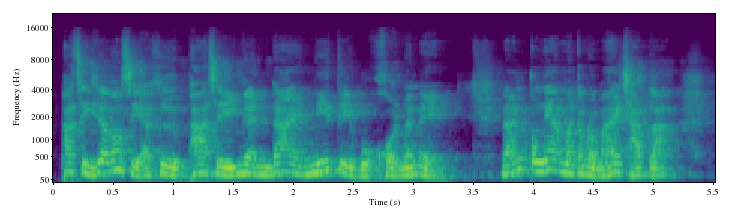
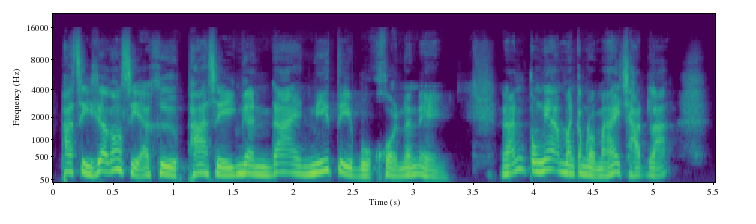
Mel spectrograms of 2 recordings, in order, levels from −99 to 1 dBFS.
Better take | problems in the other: second | room echo; very slight; dies away in 0.5 s

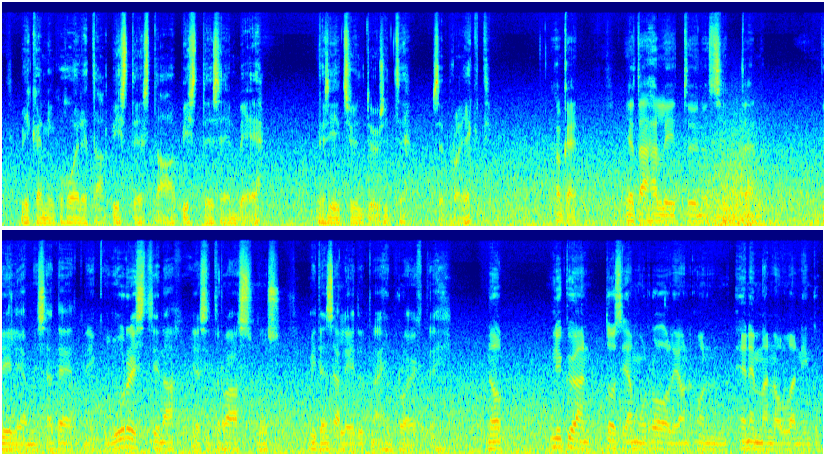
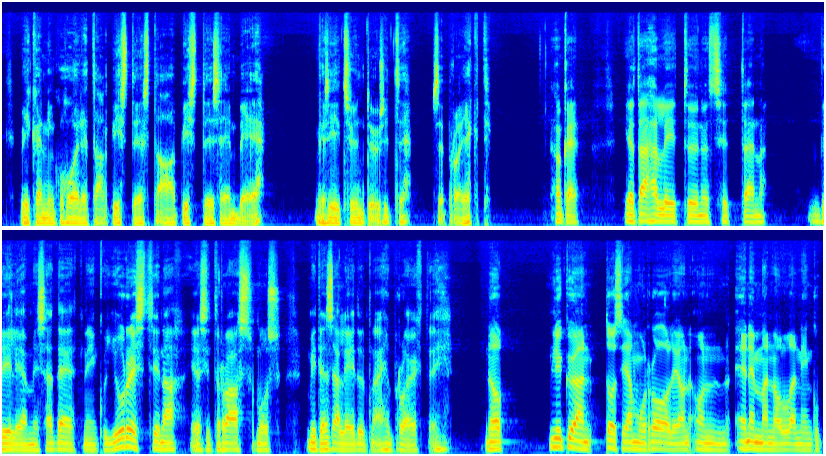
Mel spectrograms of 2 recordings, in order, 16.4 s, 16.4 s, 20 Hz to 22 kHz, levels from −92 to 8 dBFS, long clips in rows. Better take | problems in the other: second | wind noise on the microphone; heavy; 6 dB below the speech

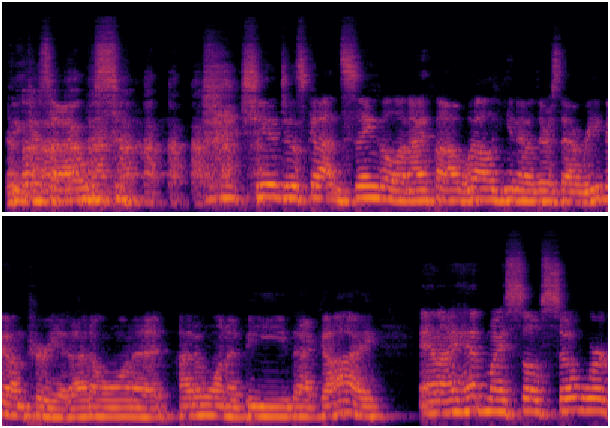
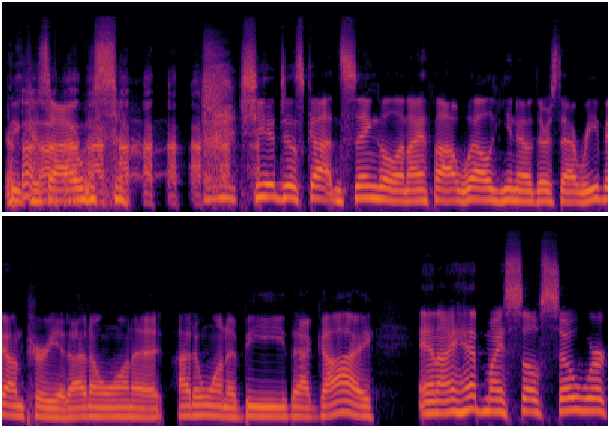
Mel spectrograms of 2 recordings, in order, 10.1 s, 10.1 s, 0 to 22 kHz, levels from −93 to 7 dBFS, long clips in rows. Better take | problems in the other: second | off-mic speech; far // room echo; very slight; dies away in 0.3 s

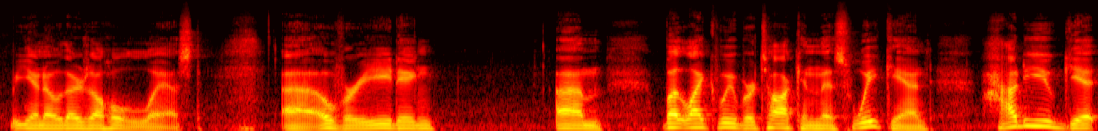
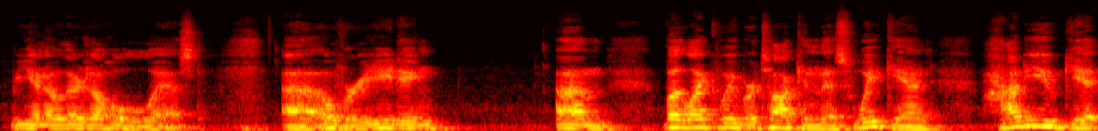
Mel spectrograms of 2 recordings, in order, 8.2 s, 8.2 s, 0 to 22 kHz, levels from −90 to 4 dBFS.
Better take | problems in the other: first | off-mic speech; far // room echo; very slight; dies away in 0.3 s

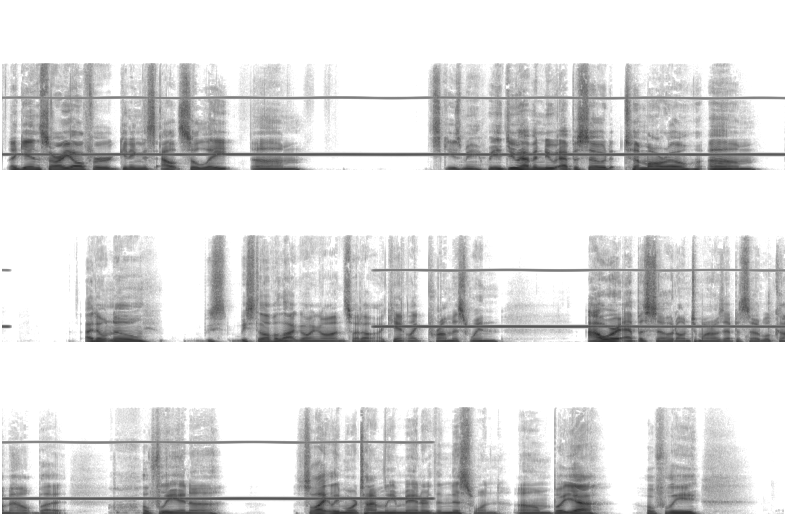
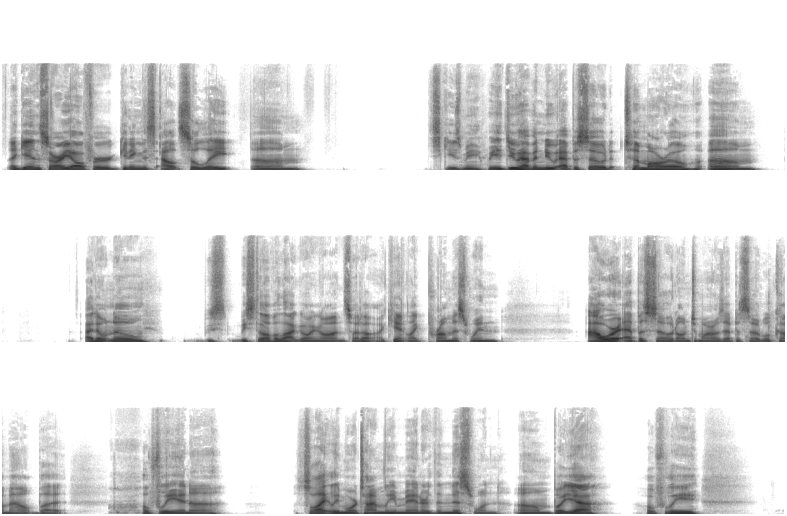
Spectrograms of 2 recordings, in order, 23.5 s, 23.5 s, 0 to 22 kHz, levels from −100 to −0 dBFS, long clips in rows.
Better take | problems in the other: second | high-pitched whine; loud; until 8 s and from 12 to 20 s; 2 kHz, 9 dB below the speech

